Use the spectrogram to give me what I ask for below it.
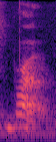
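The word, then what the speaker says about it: Breaux: in my school was named Miss bro and it was spelled b-r-u or b-r-u-e-r-b-r-e-a-u-x okay so ho okay hotels got it oh I know oh okay it's a southern thing and I don't know it yeah it's a southern thing well it's actually kind of a French thing oh okay well yeah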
